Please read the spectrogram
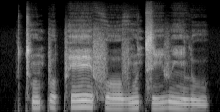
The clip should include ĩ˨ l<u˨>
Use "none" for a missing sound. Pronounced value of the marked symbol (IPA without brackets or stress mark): u˨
